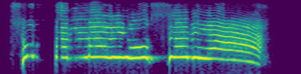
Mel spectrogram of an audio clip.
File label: voice message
